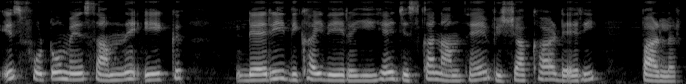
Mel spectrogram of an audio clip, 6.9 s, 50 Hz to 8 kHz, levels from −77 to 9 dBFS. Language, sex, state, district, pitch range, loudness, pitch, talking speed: Hindi, female, Bihar, Samastipur, 190-240 Hz, -25 LUFS, 215 Hz, 150 wpm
